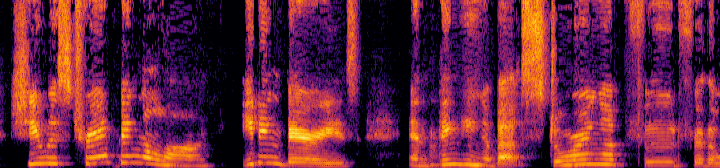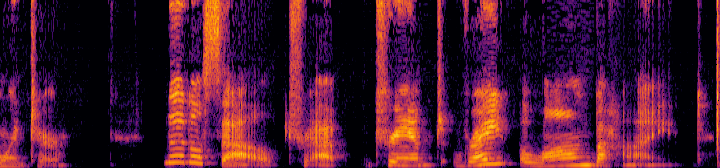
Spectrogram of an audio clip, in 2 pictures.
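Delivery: usual speaking voice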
